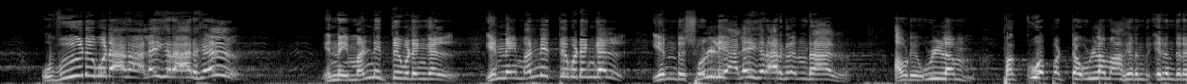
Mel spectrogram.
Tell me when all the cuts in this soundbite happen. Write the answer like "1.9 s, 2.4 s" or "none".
none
